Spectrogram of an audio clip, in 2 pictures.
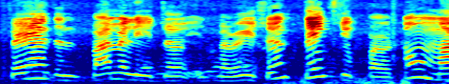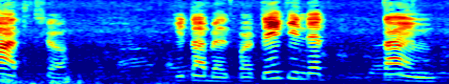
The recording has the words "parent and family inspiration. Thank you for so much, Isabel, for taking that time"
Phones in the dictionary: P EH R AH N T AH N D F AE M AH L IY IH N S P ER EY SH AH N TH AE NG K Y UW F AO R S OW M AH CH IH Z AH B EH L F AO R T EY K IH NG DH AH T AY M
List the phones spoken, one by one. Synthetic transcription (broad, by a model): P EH R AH N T AH N D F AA M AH L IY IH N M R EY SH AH N T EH NG K Y UW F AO R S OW M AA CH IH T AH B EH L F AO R T EY K IH NG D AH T AY M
